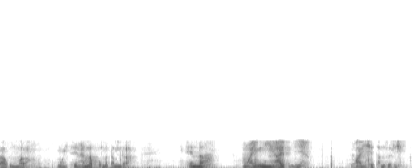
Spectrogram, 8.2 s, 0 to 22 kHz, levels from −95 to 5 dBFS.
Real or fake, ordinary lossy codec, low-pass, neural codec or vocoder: fake; AAC, 16 kbps; 3.6 kHz; codec, 16 kHz, 4 kbps, FreqCodec, larger model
